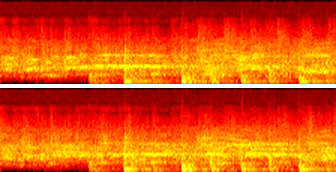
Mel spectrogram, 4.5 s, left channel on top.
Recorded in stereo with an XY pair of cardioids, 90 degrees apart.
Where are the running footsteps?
5° right, 9 m; by 4.4 s 15° right, 9.5 m.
